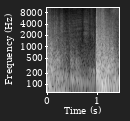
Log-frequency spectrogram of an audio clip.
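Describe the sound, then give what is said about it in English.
A door slams shut with a single loud, sharp impact after a quiet stretch, followed by a brief lingering rumble. “And that door slamming, that's as good a metaphor as you get for the relationship being basically over.”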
